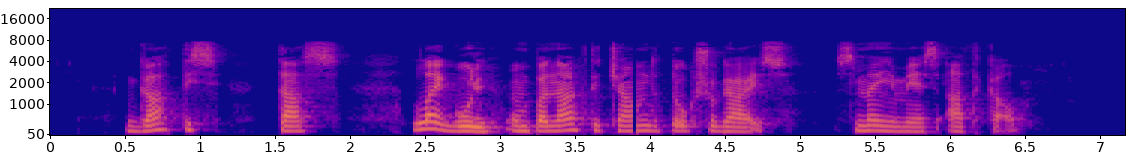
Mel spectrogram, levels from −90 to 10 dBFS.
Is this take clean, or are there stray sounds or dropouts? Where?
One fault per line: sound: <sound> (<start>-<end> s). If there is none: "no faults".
sound: dropout (3.9-3.9 s)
